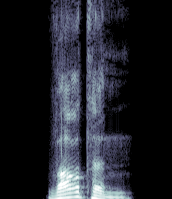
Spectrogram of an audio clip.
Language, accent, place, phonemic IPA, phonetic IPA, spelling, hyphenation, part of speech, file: German, Germany, Berlin, /ˈvaʁtən/, [ˈvaʁtn̩], Warten, War‧ten, noun, De-Warten.ogg
- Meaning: 1. gerund of warten: waiting 2. gerund of warten: maintaining 3. plural of Warte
